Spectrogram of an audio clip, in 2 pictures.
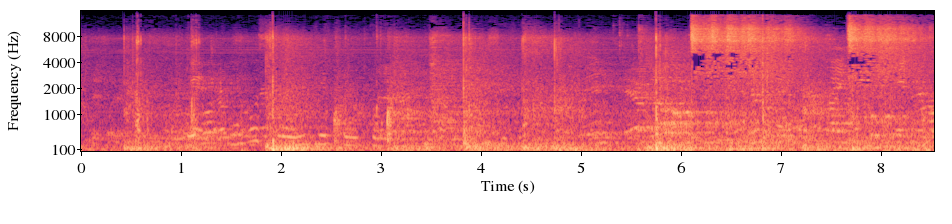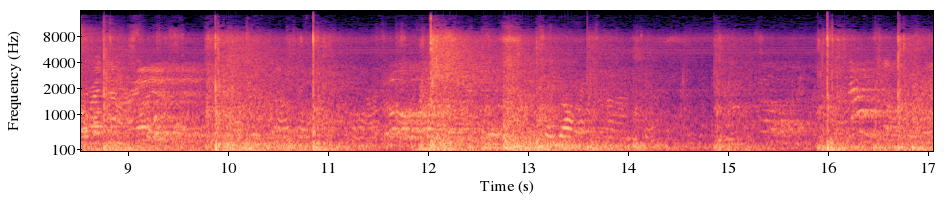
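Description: Young men and women talk and call out across an echoing hall.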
